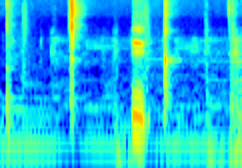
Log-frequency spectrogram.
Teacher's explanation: Stops bloquean el flujo del sonido como sucede en p y k.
